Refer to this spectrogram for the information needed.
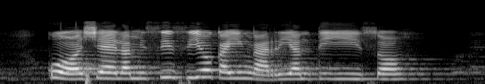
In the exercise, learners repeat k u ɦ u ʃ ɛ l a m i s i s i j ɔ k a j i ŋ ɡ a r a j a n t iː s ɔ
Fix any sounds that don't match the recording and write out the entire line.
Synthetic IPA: k u ɦ ɔ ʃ ɛ l a m i s i s i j ɔ k a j i ŋ ɡ a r i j a n t iː s ɔ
